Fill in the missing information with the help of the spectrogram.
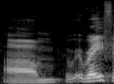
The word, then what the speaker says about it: Raph: Raph is the, so it's the same name, Raphael that you see around. Raph is the English pronunciation, and it means God heals, and it's after the angel of healing.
